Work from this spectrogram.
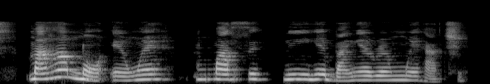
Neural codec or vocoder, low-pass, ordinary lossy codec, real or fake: none; none; none; real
